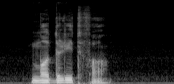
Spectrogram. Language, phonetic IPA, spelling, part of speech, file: Polish, [mɔˈdlʲitfa], modlitwa, noun, Pl-modlitwa.ogg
